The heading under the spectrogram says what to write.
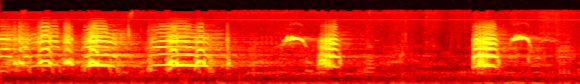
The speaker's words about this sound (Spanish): Un sonido más habitual en torno a las grullas es el guirigay que tienen en los dormideros.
